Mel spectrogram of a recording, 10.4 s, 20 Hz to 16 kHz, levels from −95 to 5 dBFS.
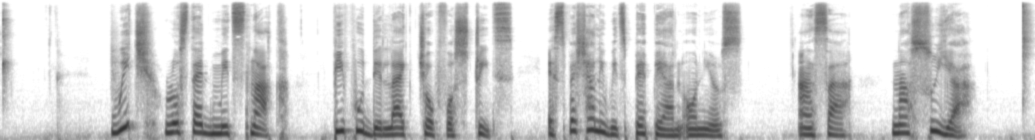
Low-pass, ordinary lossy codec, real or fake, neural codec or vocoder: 14.4 kHz; none; real; none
